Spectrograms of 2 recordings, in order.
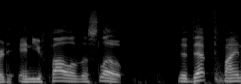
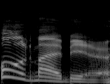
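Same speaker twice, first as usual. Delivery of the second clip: faux, put-on British accent. Saying a joke line the way a british author would: put-on british accent. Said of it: "he'd have to say it with a British accent".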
